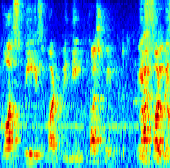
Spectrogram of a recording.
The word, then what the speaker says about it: KOSPI: Kospi.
